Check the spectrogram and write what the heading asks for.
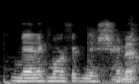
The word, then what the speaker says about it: Metamorphignition: Metamorphignition. Okay. Yeah. I was like, I can never pronounce that. It's right, it's metamorphosis plus ignition.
